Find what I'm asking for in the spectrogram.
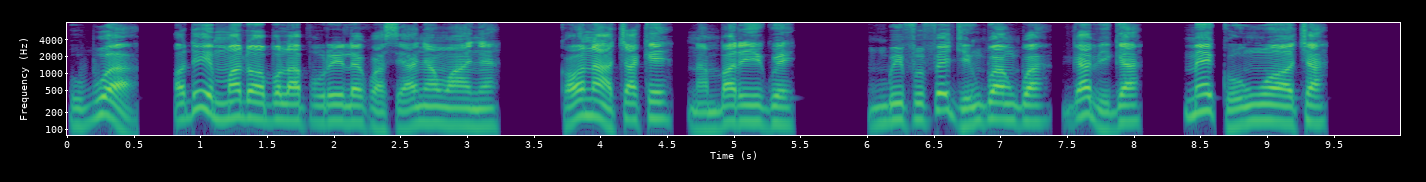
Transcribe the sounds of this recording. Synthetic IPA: u˨ɡ͡bu˦a̰˨ | ɔ˨dɪ˦ɣɪ˨m̩˦ma˦dɔ˦bʊ˦la˦pʊ˨ɾi˦le˦kʷa˨sɪ˨a˦ɲa˦ŋʷa˨˦ɲa˦ | kɔ˦na˨a˨t͡ʃa˦kɪ˦na˨m̩˨ba˦ɾi˦ɡʷe˦ | ŋ͡m̩˨ɡ͡bi˨fu˨fe˦d͡ʒi˨ŋ̩˦ɡʷa˦ŋ̩˦ɡʷa˦ɡa˦bi˨ɡa˦ | me˦ko˨˦ŋʷu˦ɔ˦t͡ʃa˦

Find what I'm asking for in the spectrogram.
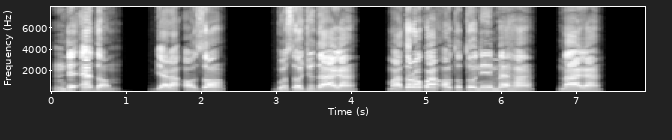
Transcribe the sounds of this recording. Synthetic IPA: n̩˦dɪ˦ʔe˦dɔ˨m̩˨ | bja˨ɾa˨ʔɔ˨zɔ˦ | bu˦sɔ˨d͡ʒu˦da˨a˦ɣa˦ | ma˨dɔ˦ɾɔ˦kʷa˦ʔɔ˦tʊ˦tʊ˦ni˦me˦ɦa˦ | na˦ɣa˦

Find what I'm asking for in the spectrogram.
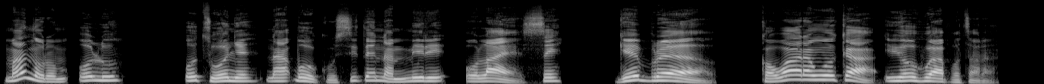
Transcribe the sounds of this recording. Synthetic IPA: ma˦nʊ˨ɾʊ˨m̩˦o˦lu˦ | o˦tu˨o˦ɲe˦na˦˨a˦k͡po˦o˨ku˨si˦te˦na˨m̩˦mi˦ɾi˦ | ʊ˦la˦ɪ̰˨sɪ˦ | ɡe˦bɾi˦e˦˨l | kɔ˨wa˦ɾa˦ŋʷo˦ka˦˨i˦ɦo˦ɦu˦a˨pʊ˨ta̰˨ɾa̰˨

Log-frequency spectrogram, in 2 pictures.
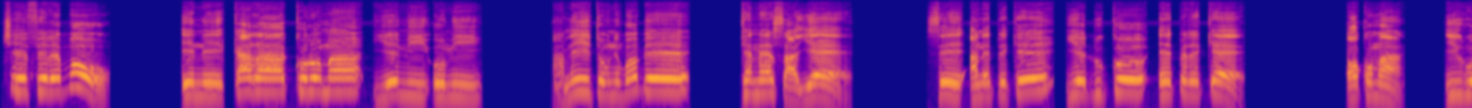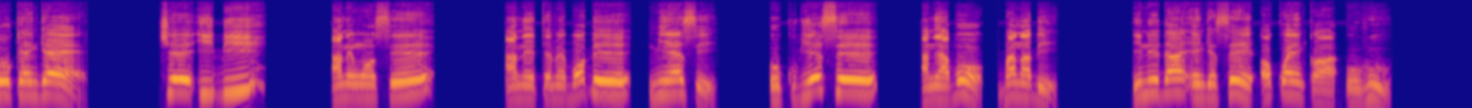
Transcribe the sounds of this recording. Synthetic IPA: t͡ʃe˦fe˨ɾe˨bʊ˦ | ɪ˨nɪ˨ka˦ɾa˦ko˦ɾo˦ma˦je˦mi˦ʔo˦mi˦ | a̰˨nɪ˦˨to˨mi˨ni˨bɔ˦be˦ | tɛ˦mɛ˦sa˨jɛ˦˨ | se˨a˨nɪ˨pɪ˨kɪ˦je˦du˦ko˦e˦pɪ˦ɾɪ˦kɛ˦˨ | ɔ˨ku˦ma̰˨ | i˦ɾu˦o˦ke˦ŋ˦ɡe˦ | t͡ʃe˦i˦bi˦ | a˨nɪ˨wɔ̃˨se˨˦ | a˨nɪ˨te˨me˨bɔ˦be˦mi˦e˦sḭ˨ | o˨ku˨bi˨e˦se˦ | a˨ni˨a˨bʊ˦ɡ͡ba˦na˦bḛ˨ | i˦ni˦da˦e˨ŋɡɪ˨se˦ɔ˦kwe˦ŋ˨kɔ˨a˨o˨ɾu˦

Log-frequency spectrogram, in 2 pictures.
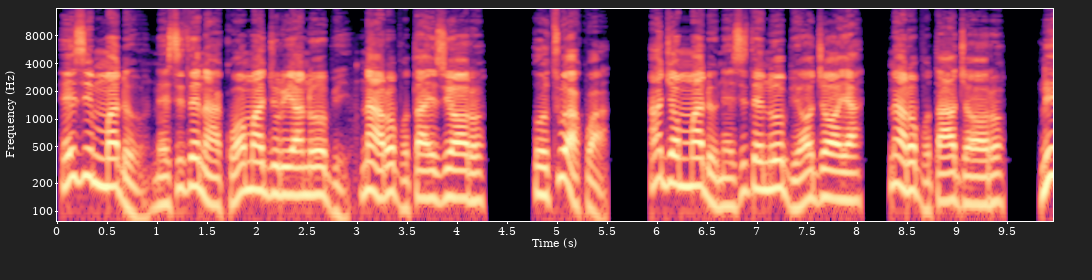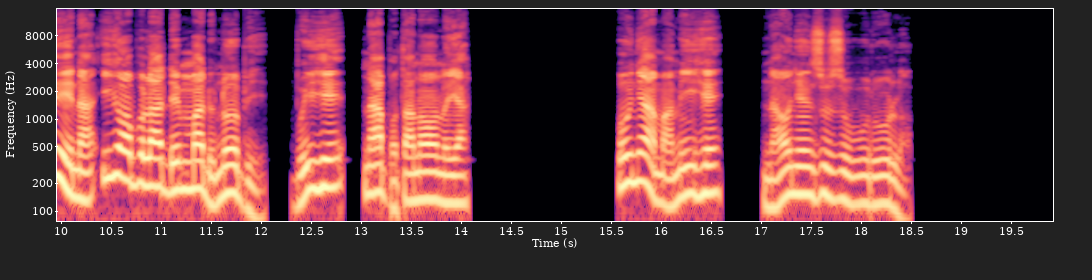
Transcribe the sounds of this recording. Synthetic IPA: e˦zi˦m̩˦ma˦do̰˨ne˨si˦t̬e˦na˨a˨kʊ˨˦ɔ˦ma˦d͡ʒʊ˨ɾʊ˦ja˦no˦bḭ˨na˨a˨ɾʊ˦pʊ˨ta˦e˦zi˦ɔ˦ɾʊ˦ | o˦tu˦a˨kʷa̰˨ | a˦d͡ʒɔ˦m̩˦ma˦do˨ne˨s̬i˦t̬e˦no˦bi˨ɔ˦d͡ʒɔ˦ja˦ | na˨˦˨ɾʊ˦p̬ʊ˨ta˦a˦d͡ʒɔ˦ɔ˦ɾʊ˦ | ni˦ɦɪ˨na˨ʔi˦ɦe˦ɔ˦bʊ˦la˦dɪ˨m̩˦ma˦dʊ˨no˦bḭ˨ | bʊ˨i˦ɦe˦ | na˦a˦pʊ˨ta˦nɔ˦nʊ˦ja˦ | o˦ɲe˦a˨ma˨m˦i˦ɦe˦ | na˨o˦ɲe˦n̩˦zu˦zu˦˨wu˦ɾu˦ʊ˦lɔ̰˨

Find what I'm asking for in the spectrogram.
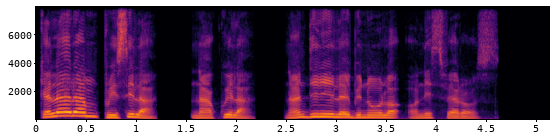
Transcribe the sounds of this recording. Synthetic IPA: ke˨le˦ɾe˦m̩˦pɾi˨si˦la̰˨ | na˨a˨kʷi˦la̰˨ | na˨n̩˦dɪ˦niː˦le˦bi˨nʊ˦lɔ˦ʔɔ˨ni˦sfe˦ɾɔ̰˨s

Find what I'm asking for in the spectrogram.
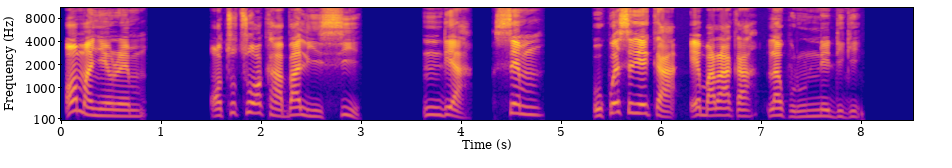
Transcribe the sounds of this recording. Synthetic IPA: ɔ˦ma˨ɲe˨ɾe˨m̩˦ | ɔ˨tʊ˦tʊ˦ɔ˦ka˨ba˦li˨si˦˨ | n̩˦dɪ˦a˨ | sɪ˦m̩˦ | o˨kʷe˦sɪ˦ɣɪ˦ka˨ɪ˦ɡ͡ba˨ɾa˦ka˦la˦kʷu˨ɾu˨n̩˦ne˦di˨ɡɪ˦

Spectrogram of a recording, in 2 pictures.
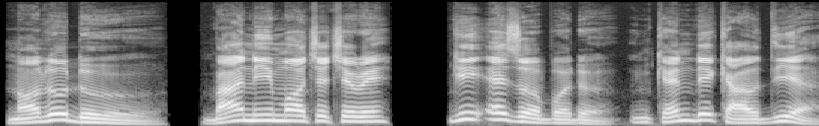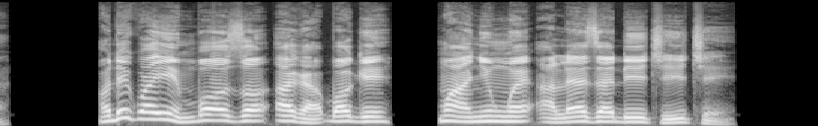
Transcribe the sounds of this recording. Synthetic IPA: nɔ˨dʊ˦du˨ɣṵ˨ | ba˨˦ni˦m˦ɔ˦t͡ʃɪ˦t͡ʃɪ˦ɾɪ˦ | ɡɪ˦ʔe˦zo˨bo˨do̰˨ŋ̩˨ke˨n̩˦dɪ˦ka˨u˨di˦a̰˨ | ɔ˨dɪ˦kʷa˦ɣɪ˦ŋ͡m̩˨ɡ͡bɔ˦˨zɔ˦ʔa˦ɡa˨a˨k͡pɔ˦ɡɪ˦ | ŋʷ˦a˦˨ɲɪ˦ŋʷe˦ʔa˨le˦ze˦dɪ˦t͡ʃi˨i˦t͡ʃḛ˨

